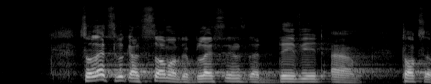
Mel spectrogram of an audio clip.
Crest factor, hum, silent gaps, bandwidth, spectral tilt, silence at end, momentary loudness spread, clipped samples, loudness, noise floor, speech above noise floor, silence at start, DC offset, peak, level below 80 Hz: 16 dB; none; none; 16.5 kHz; -6 dB/octave; 0 s; 9 LU; under 0.1%; -27 LUFS; -70 dBFS; 44 dB; 0.6 s; under 0.1%; -10 dBFS; -82 dBFS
